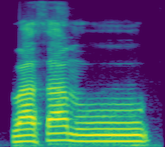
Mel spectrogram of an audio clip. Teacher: یہاں میم کو ہم ایک الف تک کھینچ کر پڑھیں گے کیونکہ یہاں پہ واو مدہ ہو رہا ہے۔ واو مدہ اس لیے ہو رہا ہے کہ واو ساکن سے پہلے پیش آ گیا ہے۔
